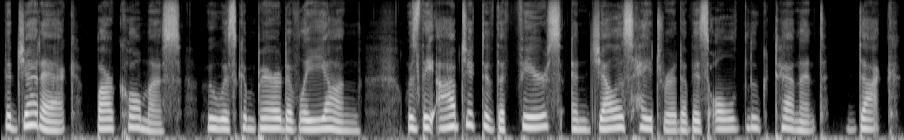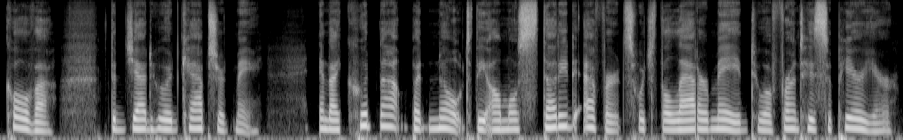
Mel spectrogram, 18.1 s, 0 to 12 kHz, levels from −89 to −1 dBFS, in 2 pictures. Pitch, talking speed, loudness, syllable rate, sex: 190 Hz, 155 wpm, -21 LUFS, 4.5 syllables/s, female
